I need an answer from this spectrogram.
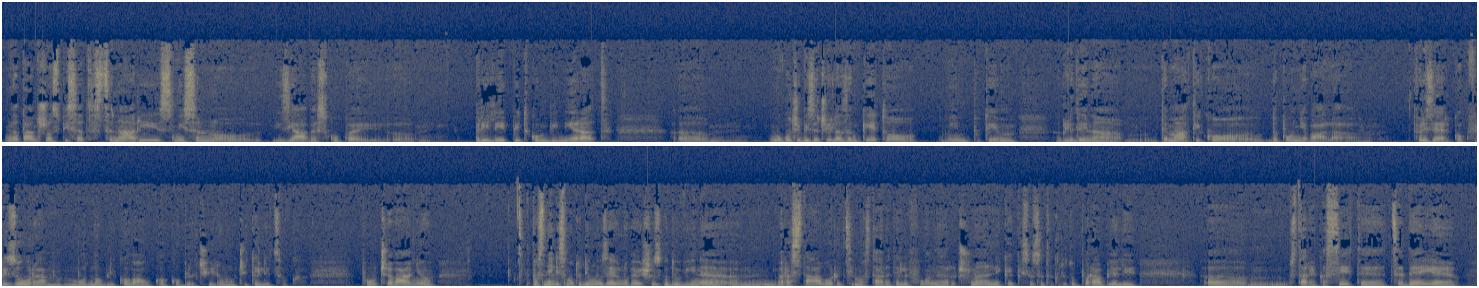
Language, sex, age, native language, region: Slovenian, female, 30-49, Slovenian, Central Slovenia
